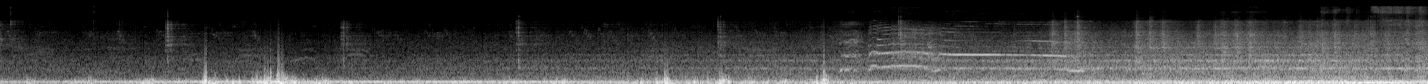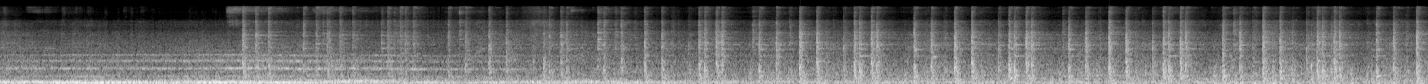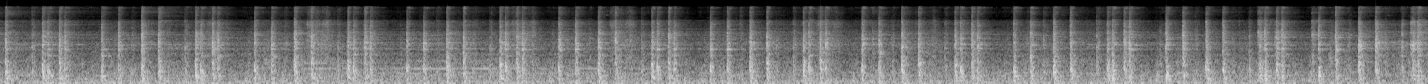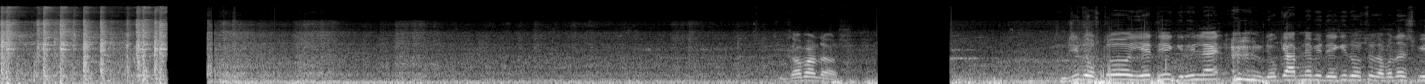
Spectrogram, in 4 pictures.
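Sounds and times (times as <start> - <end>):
train horn: 7.8 - 20.2, 31.5 - 35.0
locomotive engine rumble: 10.0 - 41.7
wheels clattering over rail joints: 16.8 - 44.5.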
